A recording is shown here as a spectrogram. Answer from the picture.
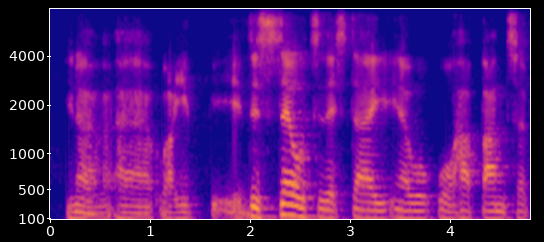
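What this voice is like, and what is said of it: Northern English accent. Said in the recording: “the Northerners will always take the the mickey out of the Southerners ... they'll tease me about my accent”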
